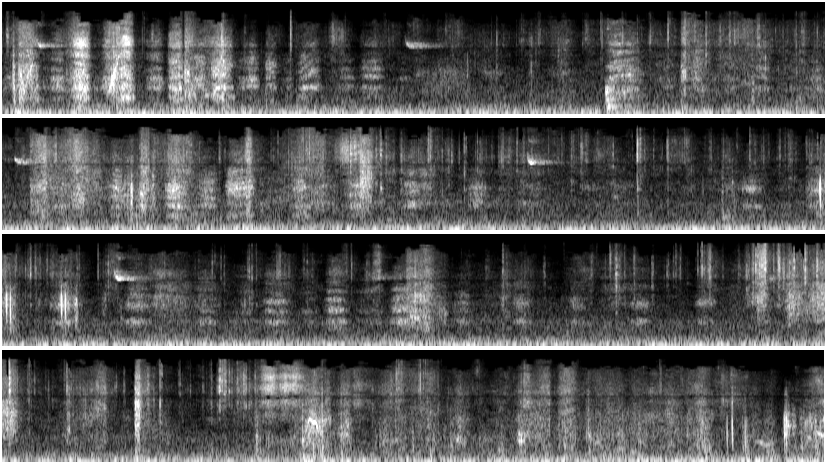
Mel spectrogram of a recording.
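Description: Miniature schnauzers panting close by, with short, quick scuffling noises scattered throughout.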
